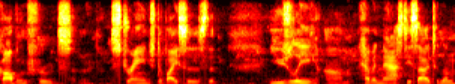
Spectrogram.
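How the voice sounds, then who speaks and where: This man has a very deep, low pitch. His pitch variation is ordinary. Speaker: tabletop role-playing game enthusiast. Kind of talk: casual rambling talk about a role-playing game. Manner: hesitant, many filler words.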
